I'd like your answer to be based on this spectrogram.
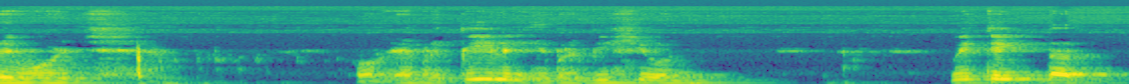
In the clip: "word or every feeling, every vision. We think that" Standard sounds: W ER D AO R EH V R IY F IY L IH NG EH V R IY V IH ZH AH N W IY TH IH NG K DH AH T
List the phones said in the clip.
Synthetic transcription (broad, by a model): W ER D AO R EH V R IY P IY L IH NG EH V R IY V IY SH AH N W IY T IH NG K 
